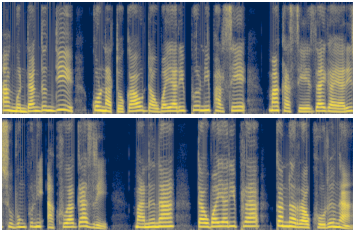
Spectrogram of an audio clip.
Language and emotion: Bodo, disgusted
